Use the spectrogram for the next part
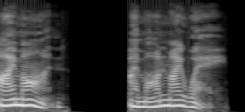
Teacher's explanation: Listen to the smooth connection between I'm and on.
